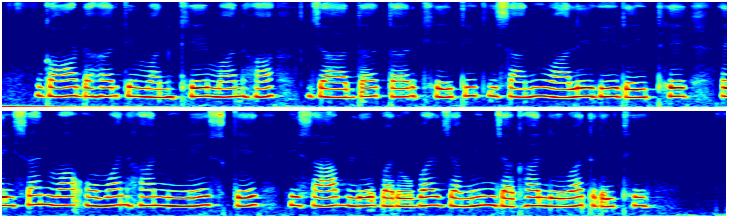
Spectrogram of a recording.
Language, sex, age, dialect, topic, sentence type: Chhattisgarhi, female, 18-24, Western/Budati/Khatahi, banking, statement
